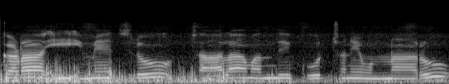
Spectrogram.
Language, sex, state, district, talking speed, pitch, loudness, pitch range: Telugu, male, Andhra Pradesh, Sri Satya Sai, 80 wpm, 150 Hz, -18 LUFS, 140-160 Hz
